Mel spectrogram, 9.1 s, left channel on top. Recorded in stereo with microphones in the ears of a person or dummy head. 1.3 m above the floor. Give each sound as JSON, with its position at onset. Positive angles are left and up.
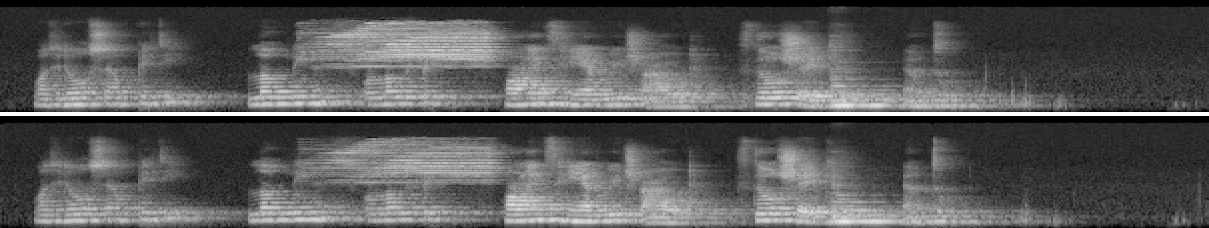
{"t": 0.3, "sound": "a woman speaking", "side_deg": 30, "distance_m": 0.6}
{"t": 2.2, "sound": "a chime", "side_deg": 65, "distance_m": 1.0}
{"t": 3.8, "sound": "a woman speaking", "side_deg": -75, "distance_m": 0.8}
{"t": 6.2, "sound": "a piano", "side_deg": 40, "distance_m": 1.5}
